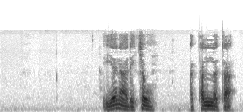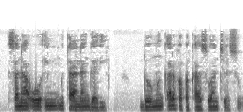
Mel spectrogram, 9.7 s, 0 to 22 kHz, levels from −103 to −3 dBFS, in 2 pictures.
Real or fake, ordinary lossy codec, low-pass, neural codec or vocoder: real; AAC, 32 kbps; 7.2 kHz; none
